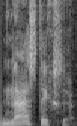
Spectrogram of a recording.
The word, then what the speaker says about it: Gnostic: of aspects you have gnostics are knowing a agnostic that that end the g is silent when you say Gnostic but when you put the a there it's agnostic not knowing so AG an an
